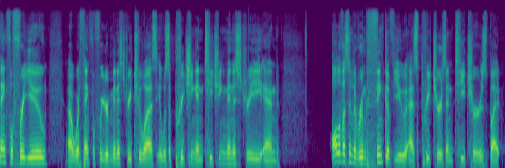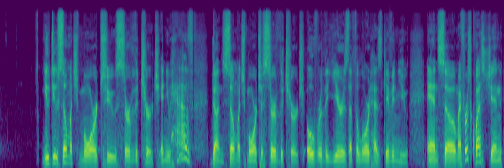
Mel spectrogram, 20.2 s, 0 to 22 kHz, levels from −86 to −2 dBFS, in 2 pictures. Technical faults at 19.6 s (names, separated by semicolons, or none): none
